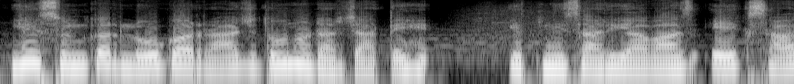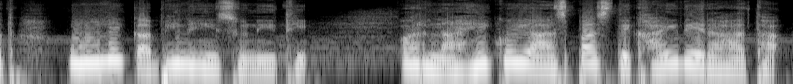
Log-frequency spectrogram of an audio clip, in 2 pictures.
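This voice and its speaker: A man's voice: a little high, normal speed, dark tone, soft background music. A man narrating a scripted horror story.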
